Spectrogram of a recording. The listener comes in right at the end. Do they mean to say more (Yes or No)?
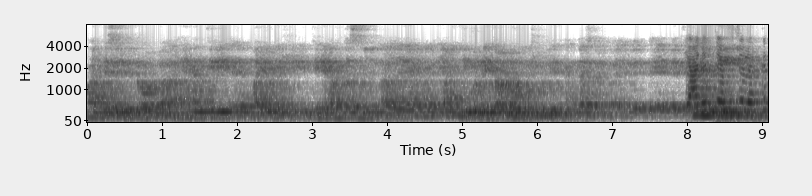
Yes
